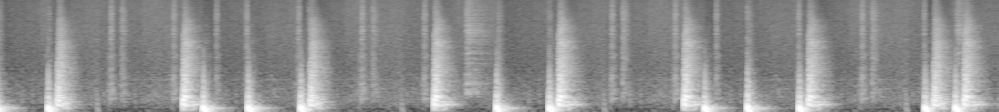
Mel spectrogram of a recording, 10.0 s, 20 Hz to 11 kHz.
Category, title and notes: Music > Solo percussion
bb drum break loop soft 96
96BPM, Breakbeat, DrumLoop, Dusty, Lo-Fi, Vinyl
